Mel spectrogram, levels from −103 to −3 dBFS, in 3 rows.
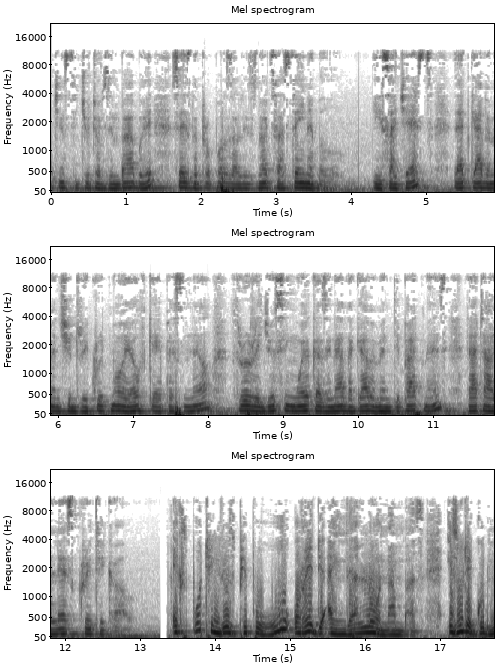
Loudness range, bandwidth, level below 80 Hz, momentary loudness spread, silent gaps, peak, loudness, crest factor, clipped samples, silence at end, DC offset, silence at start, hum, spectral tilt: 6 LU; 11.5 kHz; -32 dBFS; 12 LU; 13.27-13.36 s; -6 dBFS; -22 LUFS; 14 dB; under 0.1%; 0 s; under 0.1%; 0 s; none; -7 dB/octave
